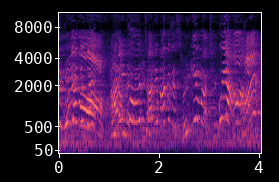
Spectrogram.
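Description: Two women laughing loudly with high-pitched squeals, their voices swooping up and down in pitch.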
